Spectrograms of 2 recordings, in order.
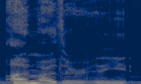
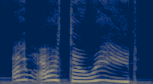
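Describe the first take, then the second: First: It is said in a very deep voice. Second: It is said in a higher, younger voice.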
